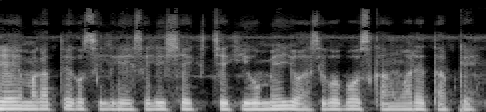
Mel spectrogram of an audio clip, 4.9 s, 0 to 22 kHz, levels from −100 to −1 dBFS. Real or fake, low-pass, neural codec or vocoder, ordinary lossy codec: fake; 19.8 kHz; autoencoder, 48 kHz, 128 numbers a frame, DAC-VAE, trained on Japanese speech; MP3, 64 kbps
